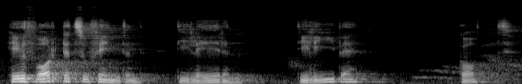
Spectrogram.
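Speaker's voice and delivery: slow, measured prayer with long pauses; spoken prayer. Real, not acted. Pastor leads the congregation in prayer to God, solemn and slow. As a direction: pray solemnly, each phrase sinking low at its end.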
